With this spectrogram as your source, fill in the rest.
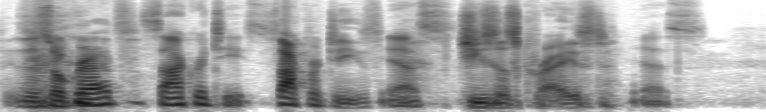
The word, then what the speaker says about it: Socrates: in two different ways how do you say srats is it srats Socrates Socrates yes Jesus Christ yes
